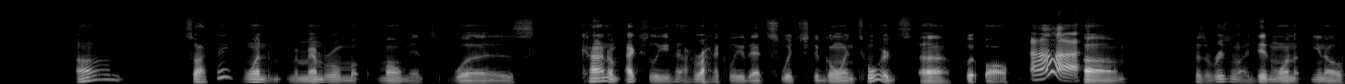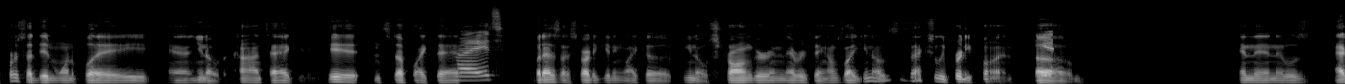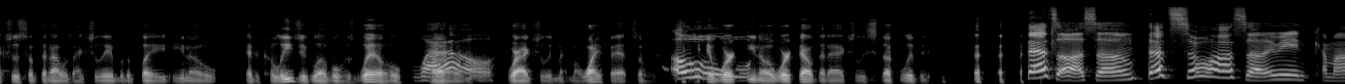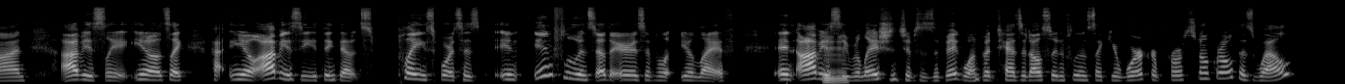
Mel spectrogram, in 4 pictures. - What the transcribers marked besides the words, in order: "memorable" said as "rememrable"; laughing while speaking: "ironically"; other background noise; tapping; background speech; stressed: "Oh"; chuckle; laugh
- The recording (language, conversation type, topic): English, podcast, How has playing sports shaped who you are today?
